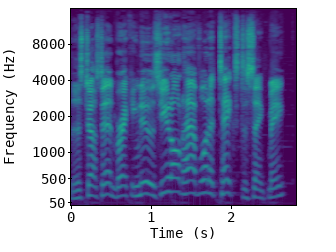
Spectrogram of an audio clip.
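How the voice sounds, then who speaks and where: A man's voice: sits high, animated, a little fast, bright, forceful tone, dry recording, soft background music, voice pushed up, heavily acted. A man voicing a skinny, brash reporter who hollers taunts like a news announcer in a tabletop game. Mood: cocky, hollering.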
